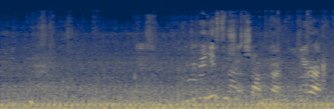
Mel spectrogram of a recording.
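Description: People's voices over a steady low outdoor rumble, the talking becoming clearer in the second half.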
